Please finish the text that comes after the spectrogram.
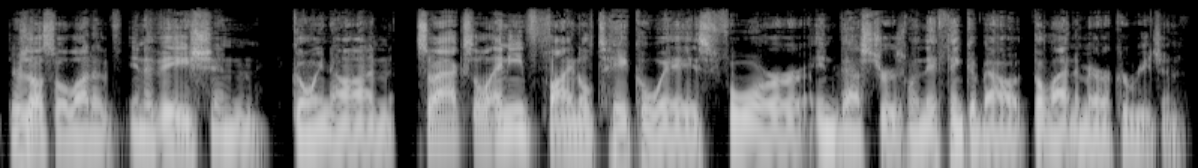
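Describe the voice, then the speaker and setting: A man's voice: low voice, a little fast, hardly any pauses, a little mellow, no echo, clean studio sound. A man hosting a podcast interview, asking guiding questions in a conversational way. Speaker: podcast host. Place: studio.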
